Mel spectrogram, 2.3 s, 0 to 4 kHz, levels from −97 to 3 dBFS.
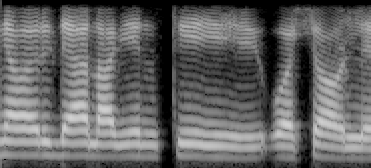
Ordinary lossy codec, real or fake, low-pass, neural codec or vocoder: none; fake; 3.6 kHz; codec, 24 kHz, 0.9 kbps, WavTokenizer, medium speech release version 1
